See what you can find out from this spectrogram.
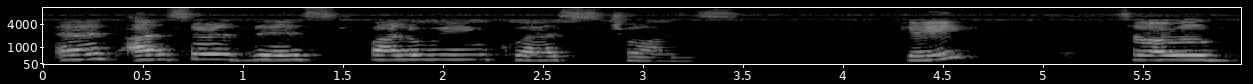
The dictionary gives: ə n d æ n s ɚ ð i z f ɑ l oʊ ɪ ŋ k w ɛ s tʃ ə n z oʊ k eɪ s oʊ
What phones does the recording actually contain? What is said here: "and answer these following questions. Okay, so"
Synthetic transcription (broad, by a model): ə n d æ n s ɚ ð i s f ɑ l oʊ ɪ ŋ k w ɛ s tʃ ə n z oʊ k eɪ s oʊ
